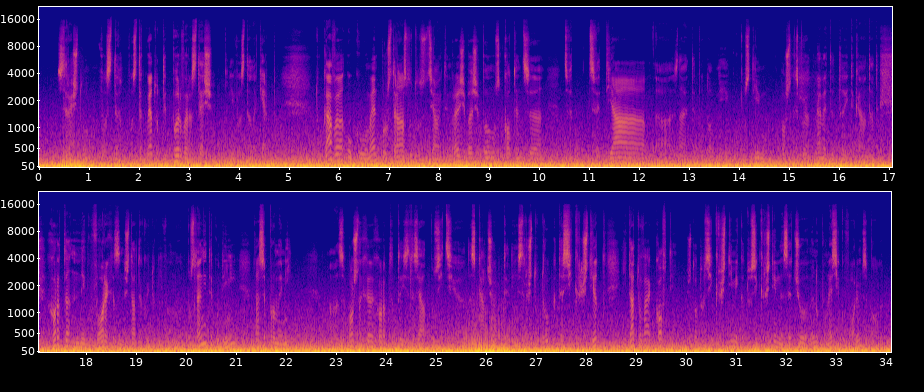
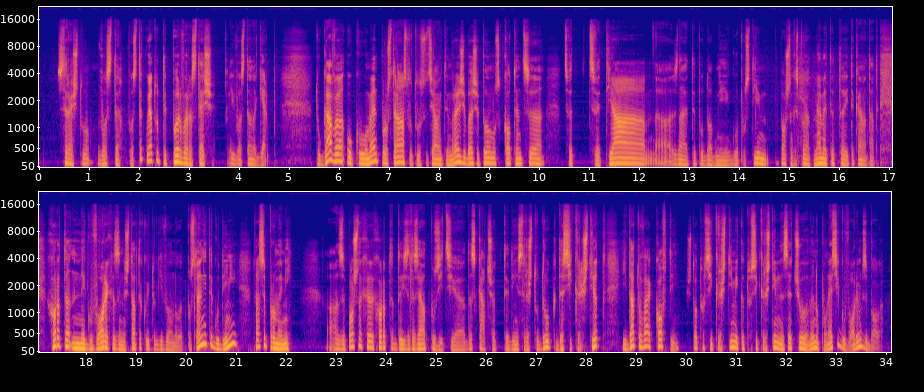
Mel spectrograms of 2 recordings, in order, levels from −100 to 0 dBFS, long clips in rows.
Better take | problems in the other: second | wind noise on the microphone; heavy; as loud as the speech

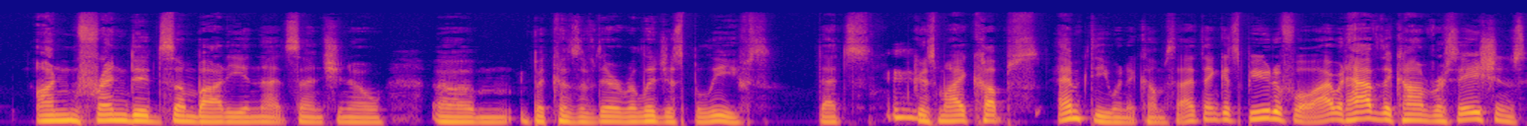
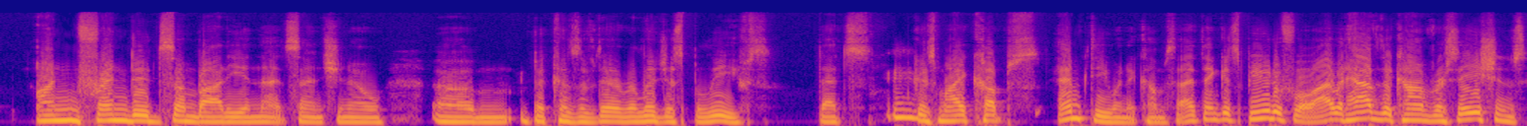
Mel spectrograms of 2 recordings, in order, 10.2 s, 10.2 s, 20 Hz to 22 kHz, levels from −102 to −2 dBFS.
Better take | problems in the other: first | distortion; heavy; 6 dB below the speech

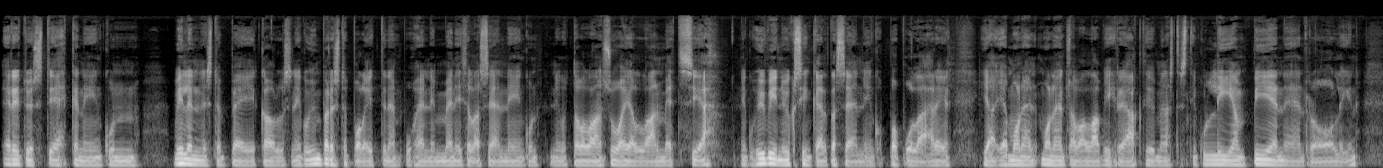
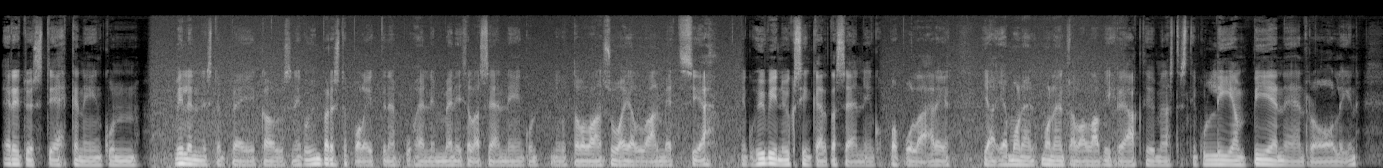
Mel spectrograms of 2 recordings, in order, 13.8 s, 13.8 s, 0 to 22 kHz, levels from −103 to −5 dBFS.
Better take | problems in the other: first | hiss; noticeable; from 1.5 to 7.5 s and from 9 to 11 s; 15 dB below the speech

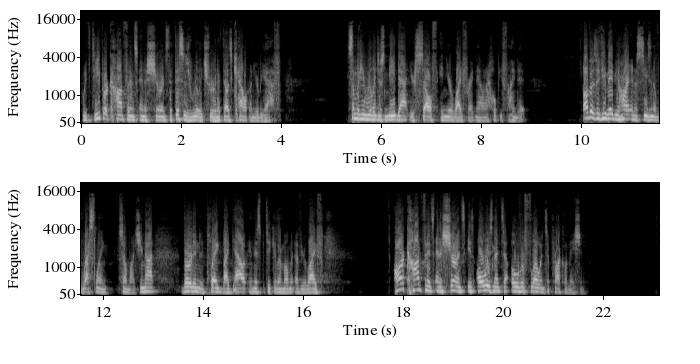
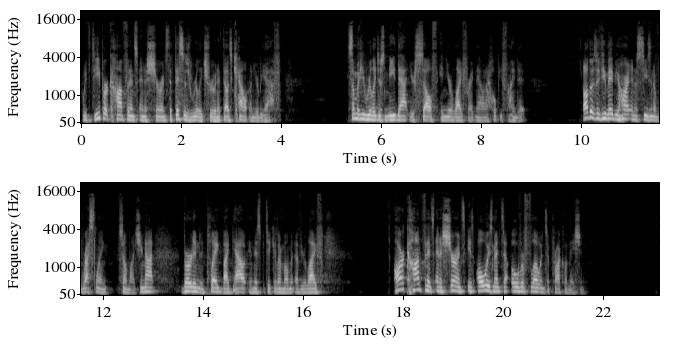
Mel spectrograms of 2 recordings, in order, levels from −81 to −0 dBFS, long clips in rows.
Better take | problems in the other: second | distortion; slight; 4% of the sound clipped

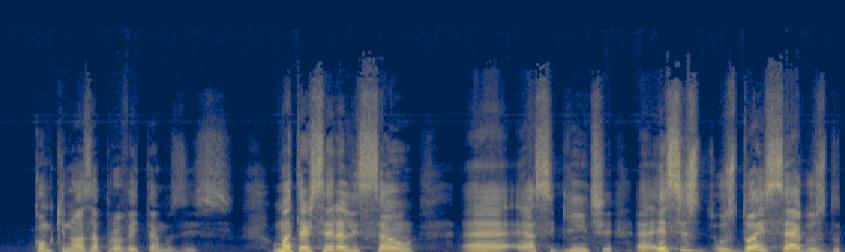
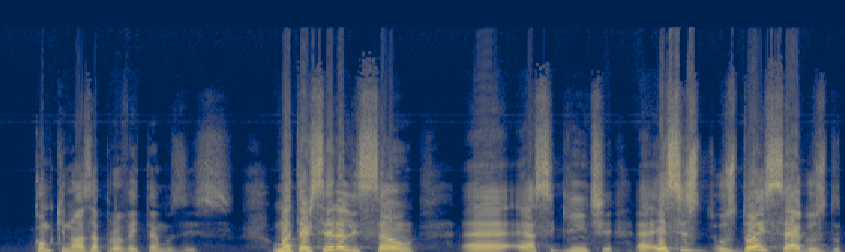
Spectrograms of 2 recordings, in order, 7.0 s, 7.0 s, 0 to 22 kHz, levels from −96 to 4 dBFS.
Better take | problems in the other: first | distortion; slight; 3% of the sound clipped

